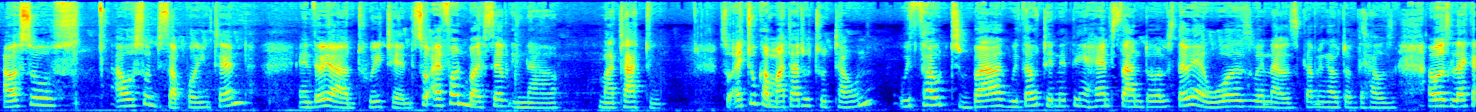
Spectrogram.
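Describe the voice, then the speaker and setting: A woman chats loosely to her viewers, rambling from one thing to the next. Her tone is easygoing and conversational, like a casual unboxing vlog. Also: medium pitch. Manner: chatty, rambling, keeps addressing viewers as "guys". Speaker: vlogger.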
